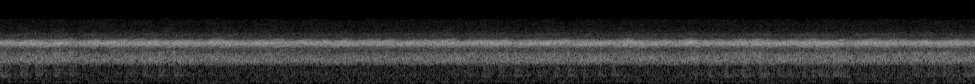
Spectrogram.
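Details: Frogs calling in the middle of the night: a dense, unbroken chorus that merges into a steady, shrill trilling drone. No single voice stands out, and the level stays even throughout.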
